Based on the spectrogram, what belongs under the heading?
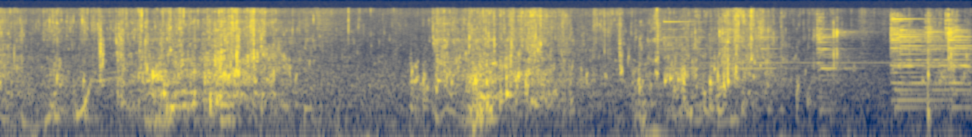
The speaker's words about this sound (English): After sending away the crowds, Jesus got into the boat and rowed off to a different region.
